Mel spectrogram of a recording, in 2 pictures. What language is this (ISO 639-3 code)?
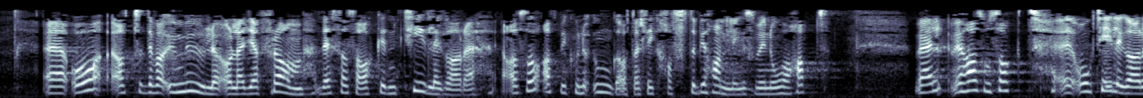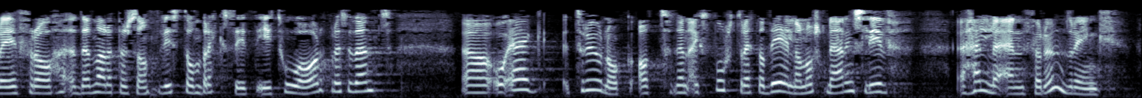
nno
